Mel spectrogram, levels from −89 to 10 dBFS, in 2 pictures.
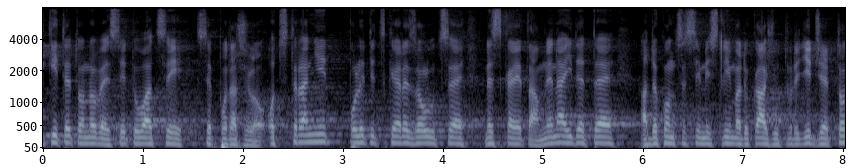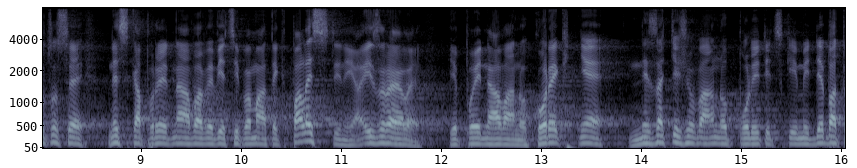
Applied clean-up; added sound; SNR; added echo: none; none; none; none.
